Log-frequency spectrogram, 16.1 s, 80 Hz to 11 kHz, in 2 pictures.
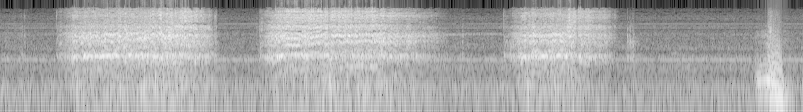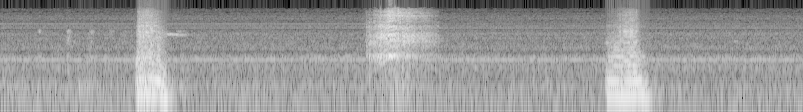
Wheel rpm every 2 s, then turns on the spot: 70, 90, 40, 0, 0, 10, 10, 0.
none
